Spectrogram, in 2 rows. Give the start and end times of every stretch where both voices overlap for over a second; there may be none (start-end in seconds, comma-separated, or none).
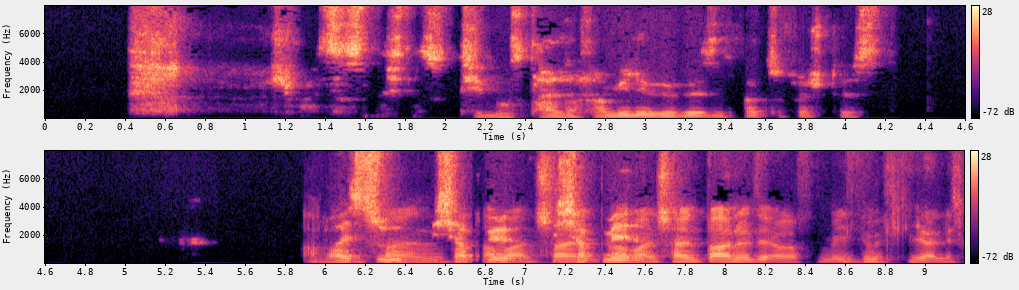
6.0-7.7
